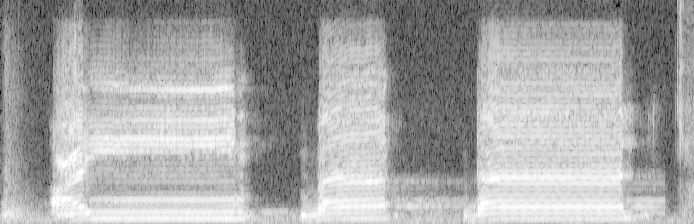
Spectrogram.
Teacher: اس میں عین کو آپ نے حلق سے پڑھنا ہے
